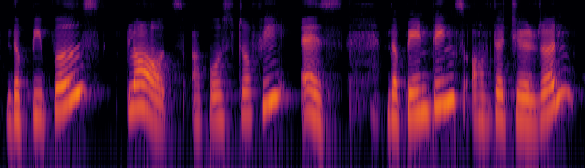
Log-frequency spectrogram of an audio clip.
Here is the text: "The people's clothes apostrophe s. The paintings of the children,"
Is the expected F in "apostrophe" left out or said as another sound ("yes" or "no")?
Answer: no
